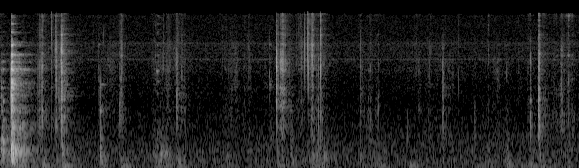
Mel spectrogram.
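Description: A butter knife scrapes spread across toast.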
